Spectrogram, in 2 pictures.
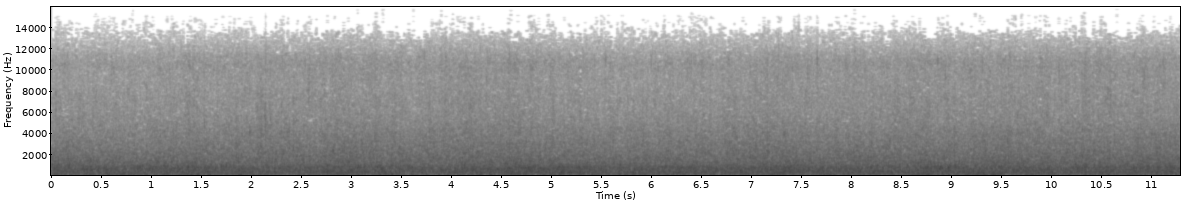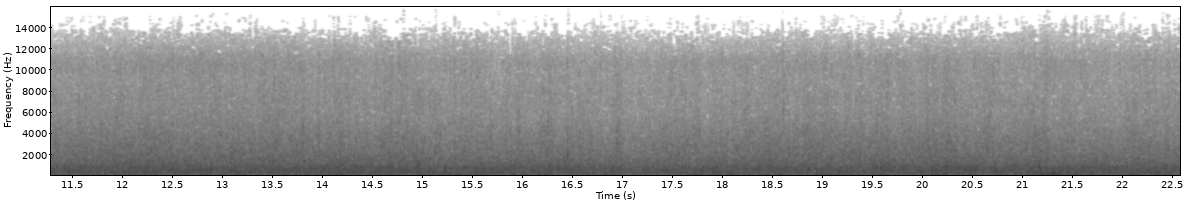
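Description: Rushing water roars loudly over rocks close by.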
